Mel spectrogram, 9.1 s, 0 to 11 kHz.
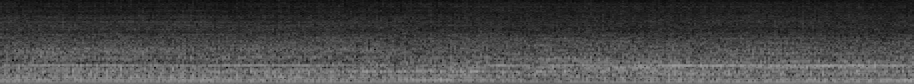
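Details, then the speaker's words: Homelite UT08572 two-stroke trimmer, final test run after repair: steady, even buzz holding one speed with no misses, surging or hunting. It earlier would not idle down, and the owner will check whether an earlier "tink" noise is gone. Running well. "seems to be running really well. I'll review the footage to make sure that that old tink or whatever the noise was is gone. But it seems to be firmly going."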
